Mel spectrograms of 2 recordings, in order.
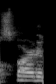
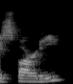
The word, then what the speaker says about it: Sparta: I've heard people call Sparta, Missouri, Sparty. Why?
